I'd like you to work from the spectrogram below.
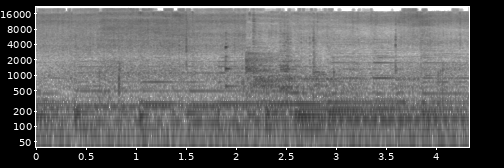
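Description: Squash sizzles steadily on a barbecue grill, a loud continuous hiss close up with a few faint scrapes and clicks as the pieces are flipped on the grate.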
